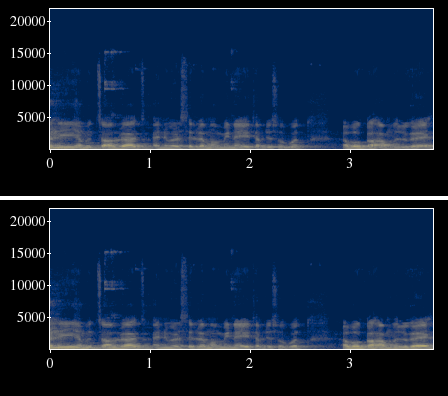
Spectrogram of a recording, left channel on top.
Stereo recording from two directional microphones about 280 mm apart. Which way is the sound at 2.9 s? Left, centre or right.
Centre.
